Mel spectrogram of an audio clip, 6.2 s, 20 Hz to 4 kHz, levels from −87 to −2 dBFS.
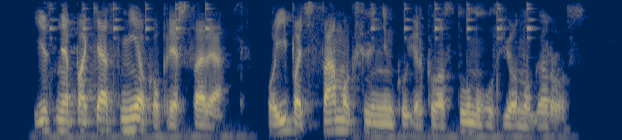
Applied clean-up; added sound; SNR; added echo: none; Tap / Glass; 16 dB; none.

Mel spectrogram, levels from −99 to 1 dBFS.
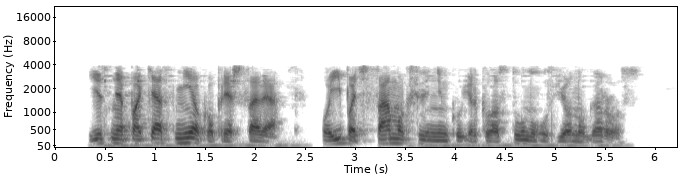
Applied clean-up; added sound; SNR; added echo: neural mask model DeepFilterNet 3.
